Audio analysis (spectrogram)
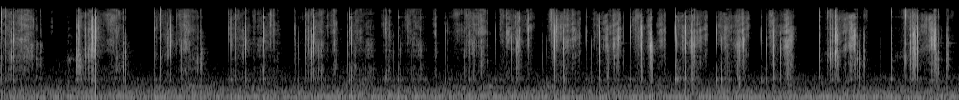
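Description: Long nails scratch and tap a hollow, empty-looking white ceramic coffee mug printed with "muah!" and lips. A dense run of quick, bright clicks and scratchy rasps comes in uneven bursts, each tap dry and clipped with almost no ring and very little low end.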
